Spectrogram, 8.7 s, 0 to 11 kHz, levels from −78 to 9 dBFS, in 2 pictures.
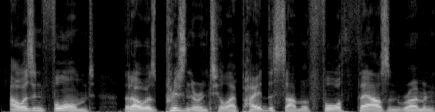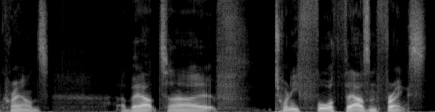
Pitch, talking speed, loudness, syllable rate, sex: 135 Hz, 145 wpm, -17 LUFS, 4.6 syllables/s, male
